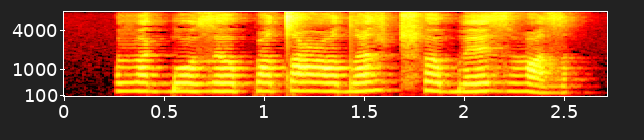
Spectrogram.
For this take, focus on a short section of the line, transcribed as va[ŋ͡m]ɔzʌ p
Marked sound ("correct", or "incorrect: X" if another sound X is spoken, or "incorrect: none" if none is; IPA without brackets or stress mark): incorrect: ɡ͡b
